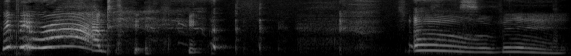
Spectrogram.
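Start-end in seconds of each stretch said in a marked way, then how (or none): 0.0-1.2 much higher, louder, laugh-cry shriek; hammed-up high-pitched wail; mock scream. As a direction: scream it in cartoonish panic. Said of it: "the way Steve screamed".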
